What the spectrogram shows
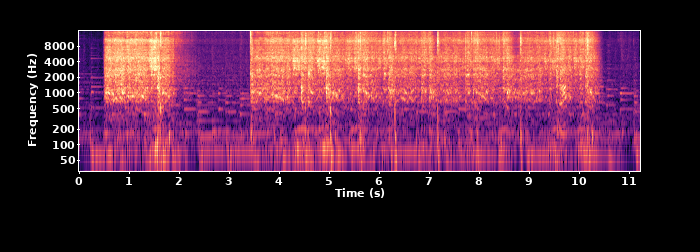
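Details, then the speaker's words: Long-sitting 1968 Ford Country Sedan V8 (360 or 390, unknown) on a borrowed battery. The starter churns in bursts with pauses but the engine never catches, and sparks shot out the top. Cause: a loose passenger-side pushrod from a botched prior intake install. "all right guys so we had another loose push we have a loose push rod here on the passenger side because someone prior to us put an intake on and epically failed there"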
